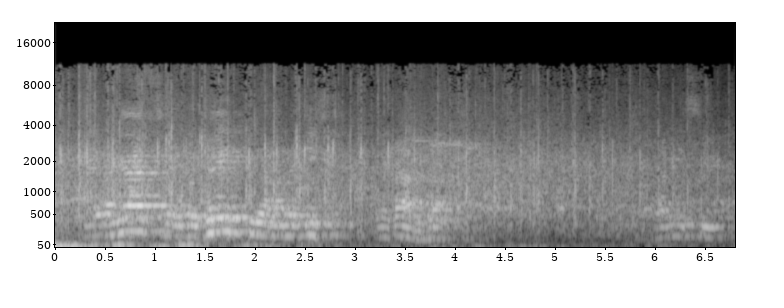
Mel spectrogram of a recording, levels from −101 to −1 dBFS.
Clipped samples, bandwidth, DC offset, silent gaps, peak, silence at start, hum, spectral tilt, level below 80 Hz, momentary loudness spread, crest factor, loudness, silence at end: under 0.1%; 11.5 kHz; under 0.1%; none; -4 dBFS; 0 s; none; -3.5 dB/octave; -42 dBFS; 14 LU; 20 dB; -23 LUFS; 0 s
